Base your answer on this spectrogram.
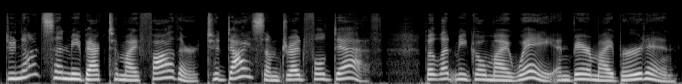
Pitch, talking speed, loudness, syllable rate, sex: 230 Hz, 200 wpm, -16 LUFS, 4.2 syllables/s, female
